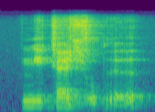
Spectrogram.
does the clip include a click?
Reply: no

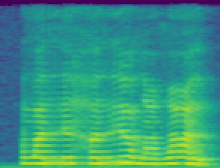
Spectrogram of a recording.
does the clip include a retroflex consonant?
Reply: no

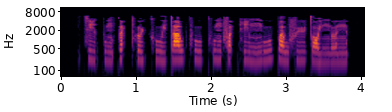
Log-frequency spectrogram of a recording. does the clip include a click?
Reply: no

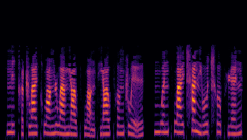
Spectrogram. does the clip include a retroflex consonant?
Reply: yes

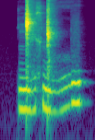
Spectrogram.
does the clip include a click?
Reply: yes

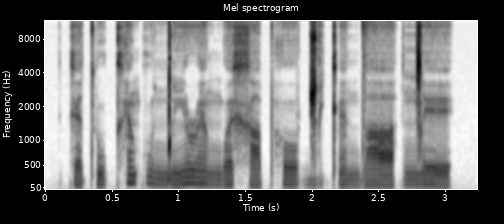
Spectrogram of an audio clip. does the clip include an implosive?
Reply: no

